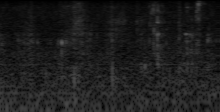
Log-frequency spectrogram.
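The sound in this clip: Chewing a bite of a seedy, light-flavored melon: soft, wet crunching and biting, faint and continuous, with no talk over it.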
